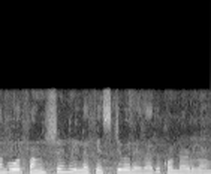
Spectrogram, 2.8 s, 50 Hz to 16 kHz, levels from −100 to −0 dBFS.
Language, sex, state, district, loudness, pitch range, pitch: Tamil, female, Karnataka, Bangalore, -17 LUFS, 220-260 Hz, 245 Hz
